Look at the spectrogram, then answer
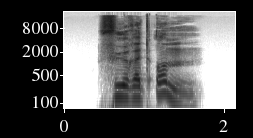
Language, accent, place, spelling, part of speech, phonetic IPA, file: German, Germany, Berlin, führet um, verb, [ˌfyːʁət ˈʊm], De-führet um.ogg
- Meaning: second-person plural subjunctive II of umfahren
